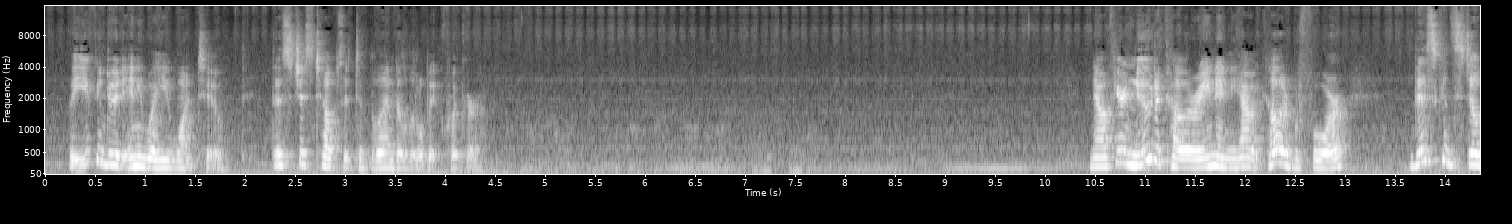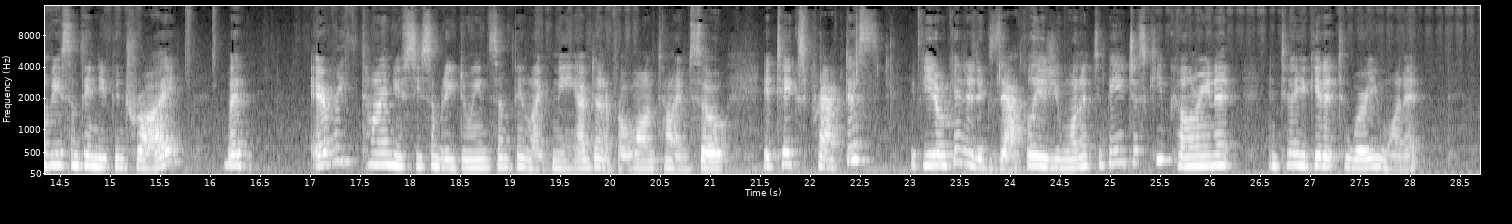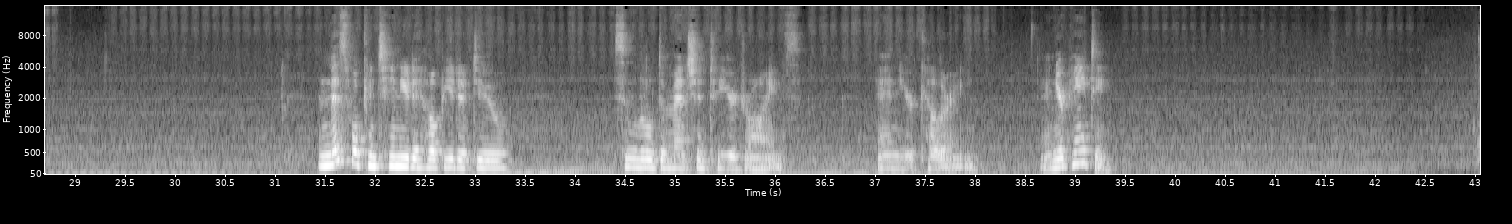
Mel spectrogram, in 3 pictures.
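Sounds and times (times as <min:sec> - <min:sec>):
faint low hum: 0:00.0 - 0:43.0
colored pencil rubbing on paper: 0:00.2 - 0:15.6, 0:17.0 - 0:22.3, 0:23.2 - 0:42.5.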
